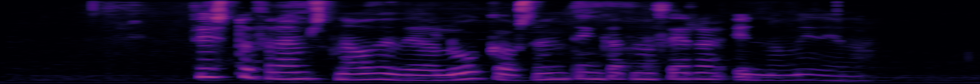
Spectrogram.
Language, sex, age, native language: Icelandic, female, 30-39, Icelandic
